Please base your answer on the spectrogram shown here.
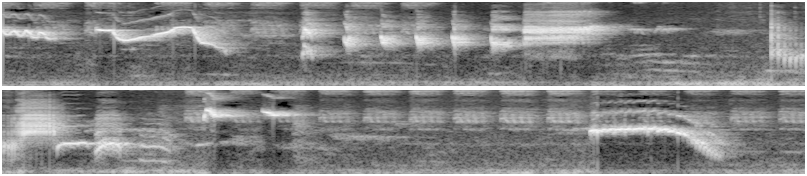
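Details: Asian pied starling singing a full song to encourage starlings to sing: a wavering whistle, a quick run of clipped chirps, harsh buzzy notes, and a final long descending whistle.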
